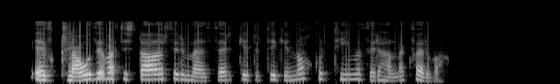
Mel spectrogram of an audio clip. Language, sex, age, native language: Icelandic, female, 30-39, Icelandic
